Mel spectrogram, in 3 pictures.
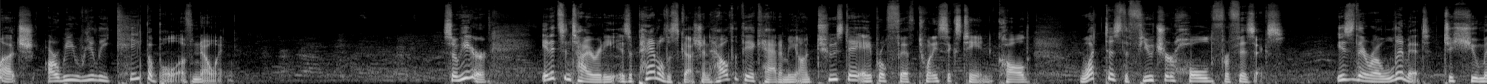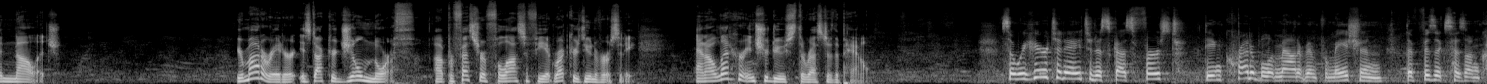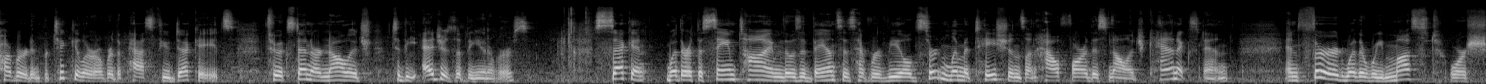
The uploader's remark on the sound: This podcast features audio from our first Physics of Everything event.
